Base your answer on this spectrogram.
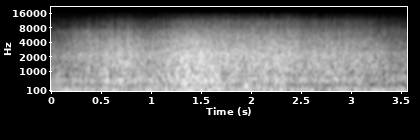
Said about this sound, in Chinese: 接着他们往下冲下了海滩，迎向怒吼的海浪声。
